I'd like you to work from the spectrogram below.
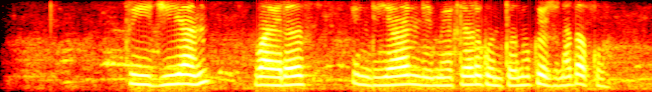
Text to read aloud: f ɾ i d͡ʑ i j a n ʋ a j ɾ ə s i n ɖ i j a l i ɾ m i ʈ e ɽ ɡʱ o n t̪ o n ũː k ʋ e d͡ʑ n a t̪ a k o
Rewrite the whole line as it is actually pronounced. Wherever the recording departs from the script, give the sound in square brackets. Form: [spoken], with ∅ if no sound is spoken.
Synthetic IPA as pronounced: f ɾ i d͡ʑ i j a n ʋ a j ɾ ə s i [ɳ] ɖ i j a l i [∅] m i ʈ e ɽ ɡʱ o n t̪ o n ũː k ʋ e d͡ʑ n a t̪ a k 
